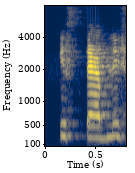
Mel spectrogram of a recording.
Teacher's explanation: इसे जो है ना इस्टेब्लिश प्रोनाउंस करते हैं, यहाँ पर ई की साउंड आएगी। और फिर उसके बाद इसमें कौन सा सेलेबल अनस्ट्रेस्ड है, फर्स्ट सेलेबल इस, वो अनस्ट्रेस्ड है, उस पर स्ट्रेस नहीं आ रहा, उसकी ड्यूरेशन भी शॉर्टर है और ना इतना एम्फोसिस प्रोड्यूस हो रहा है इसको प्रोनाउंस करते हुए।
